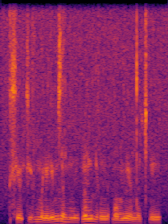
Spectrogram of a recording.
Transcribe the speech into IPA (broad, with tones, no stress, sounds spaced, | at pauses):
xʲ ɔ̃˨ kʲ ɨ˨˦ v m ə˨ ɾʲ ɔ̃˦ ɾʲ ɜ˦ m z ə̃˨ v m i˨ ɓ ə̃˦ m ʎ ɜ˨ ŋ͡m ʏ˨ ɓ ɔ̃˨˦ m lʲ ɔ̃˨ d ɔ̃˨ c ɗ ĩ˦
